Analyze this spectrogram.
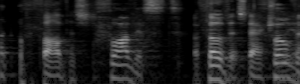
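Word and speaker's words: fauvism: A fauvist, actually. Fauvist. I was trying to decide whether it was a fauvist or a fauvist. I like fauvist. Fauvist is the correct Yeah. pronunciation.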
